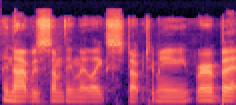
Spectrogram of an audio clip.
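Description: A man with a Scottish accent speaks at medium pitch in a monotone, flat intonation. The recording is very clean, with a silent background. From Scotland. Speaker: video game reviewer. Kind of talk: casual chat.

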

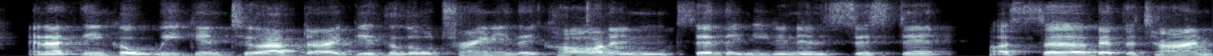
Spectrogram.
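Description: Her voice has a bright, sharp tone, with a woman speaking in a Southern US accent at a fairly low pitch. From Mississippi. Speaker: hairstylist and business owner. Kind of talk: interview.

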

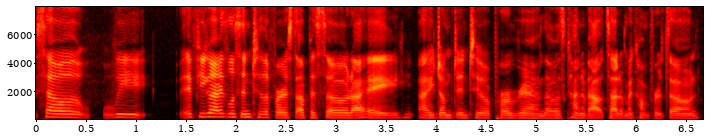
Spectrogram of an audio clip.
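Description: A woman with a fairly low pitch and ordinary pitch variation speaks at a fairly quick pace in an ordinary speaking voice, the very clean recording dry and close with no echo and a silent background. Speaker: podcast host. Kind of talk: casual chat.

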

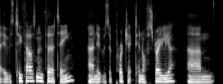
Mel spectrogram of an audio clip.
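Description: A man with a British accent talks at a medium pitch with fairly even intonation. The very clean recording has a silent background and a dry, close sound with no echo. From UK. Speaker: service designer and podcaster. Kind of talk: casual interview chat.

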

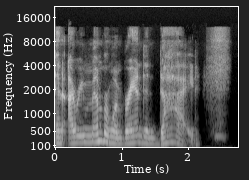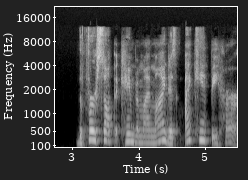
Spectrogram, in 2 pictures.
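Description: With an American accent, a woman speaks in an ordinary speaking voice at a moderate pace, her medium pitch showing ordinary variation. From eastern Ohio. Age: 60s. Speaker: former news anchor and grief coach. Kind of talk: casual interview.

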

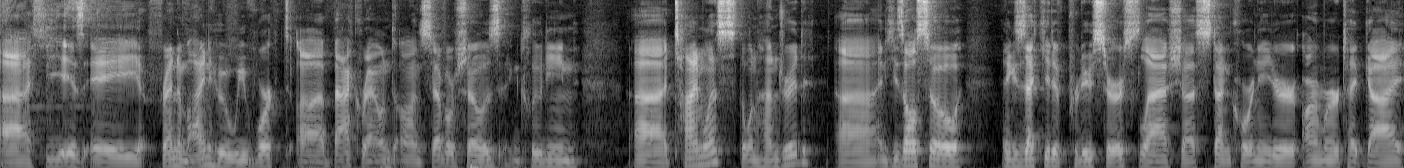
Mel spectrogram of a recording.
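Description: Speaking at a fairly slow pace, a man uses an ordinary speaking voice that is fairly low in pitch, with fairly even intonation. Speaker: podcast host. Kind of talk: casual interview.

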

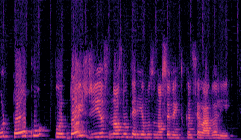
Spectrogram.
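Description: With music in the background, a woman talks at a fairly slow pace. Her intonation is lively. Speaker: data privacy lawyer and association founder. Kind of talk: podcast interview. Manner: animated.

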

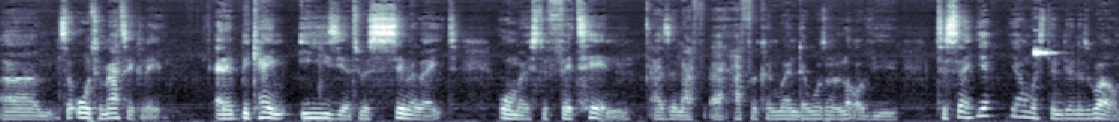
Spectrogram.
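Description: With a London accent, a man speaks at a moderate pace and medium pitch, his tone dark and mellow and somewhat breathy, with ordinary pitch variation. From Ghana, raised partly in South London. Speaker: podcast co-host. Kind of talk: casual chat.

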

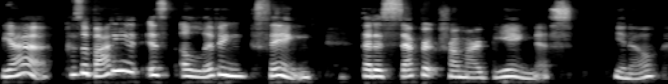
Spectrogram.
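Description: Somewhat breathy and fairly high-pitched, a woman with an American accent uses lively intonation and long, frequent pauses against a quiet background. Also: dry, close sound with no echo. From US Midwest, northern Minnesota. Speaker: astrologer and healing practitioner. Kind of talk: casual chat.

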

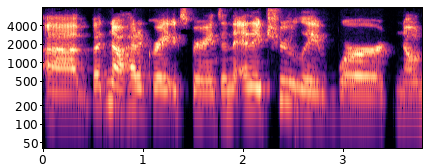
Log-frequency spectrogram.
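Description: Speaking at a moderate pace with ordinary pitch variation, a woman with an American accent has an unremarkable speaking voice. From US Midwest, Toledo Ohio. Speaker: sports betting industry advisor. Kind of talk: interview. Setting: livestream.

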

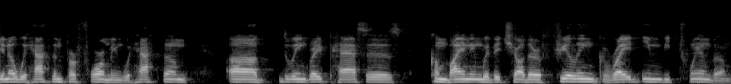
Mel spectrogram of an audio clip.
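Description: At a moderate pace, a man speaks in a flat monotone at medium pitch. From Venezuela. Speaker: football writer and commentator. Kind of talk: casual podcast chat.

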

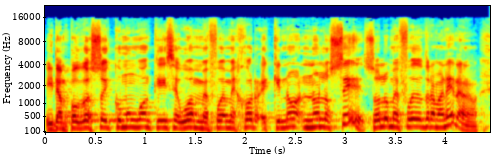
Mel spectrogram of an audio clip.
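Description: A man with a Chilean accent talks at a very fast pace in a high pitch, with noticeable background noise behind him. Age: 20s. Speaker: podcast host. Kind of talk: casual chat.

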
